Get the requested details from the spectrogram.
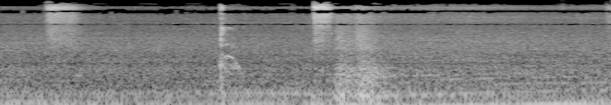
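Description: A truck drives past.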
